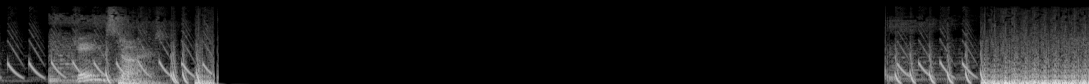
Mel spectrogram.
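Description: Electronic laser shots zap in quick bursts, each dropping in pitch.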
